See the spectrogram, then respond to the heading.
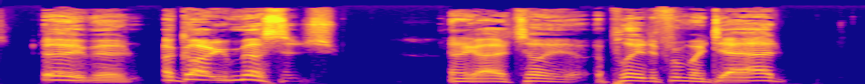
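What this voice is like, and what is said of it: Poor impression of Randy. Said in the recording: “my shitty fucking Randy impression”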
